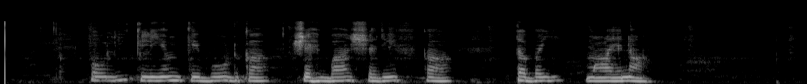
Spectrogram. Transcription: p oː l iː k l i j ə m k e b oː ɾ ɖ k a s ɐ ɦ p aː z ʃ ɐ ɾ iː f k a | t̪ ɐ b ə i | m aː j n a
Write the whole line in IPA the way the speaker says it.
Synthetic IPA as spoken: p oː l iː k l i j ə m k e b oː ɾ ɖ k a ʃ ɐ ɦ b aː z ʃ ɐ ɾ iː f k a | t̪ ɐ b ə i | m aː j n a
